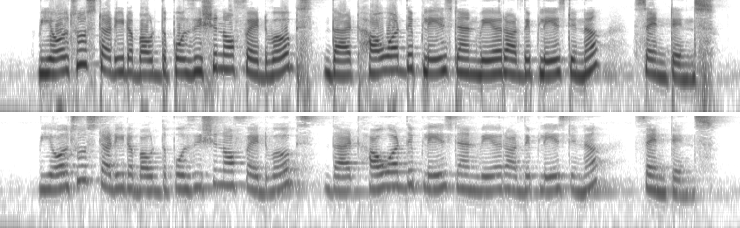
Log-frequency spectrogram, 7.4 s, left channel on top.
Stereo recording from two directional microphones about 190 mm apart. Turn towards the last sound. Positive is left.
turn(degrees=40)  # may be behind; listen again after turning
